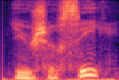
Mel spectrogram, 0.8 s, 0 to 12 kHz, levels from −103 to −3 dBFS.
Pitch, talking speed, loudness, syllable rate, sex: 150 Hz, 225 wpm, -14 LUFS, 4.9 syllables/s, female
